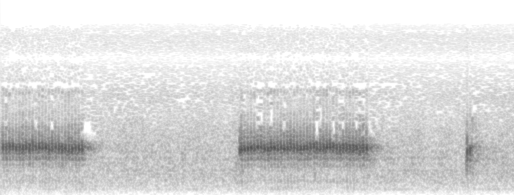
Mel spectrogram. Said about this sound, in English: I picked up the phone and asked for the police department agent. When they answered, I asked for Lieutenant Rankin. I was holding my breath as I heard the buzz on the line at the other end.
